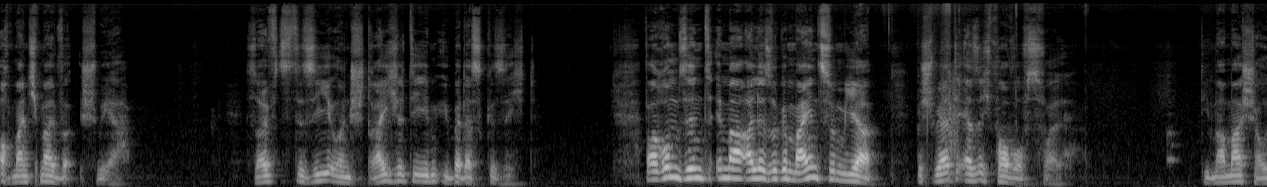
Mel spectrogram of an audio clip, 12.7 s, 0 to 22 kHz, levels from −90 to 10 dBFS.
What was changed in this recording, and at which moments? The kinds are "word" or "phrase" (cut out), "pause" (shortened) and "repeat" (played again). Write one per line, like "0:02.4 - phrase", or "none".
none

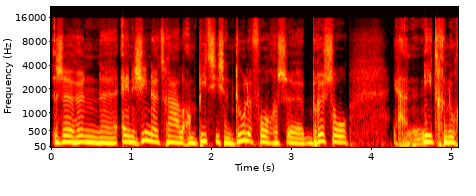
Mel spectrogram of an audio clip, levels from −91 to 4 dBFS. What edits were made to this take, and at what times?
none

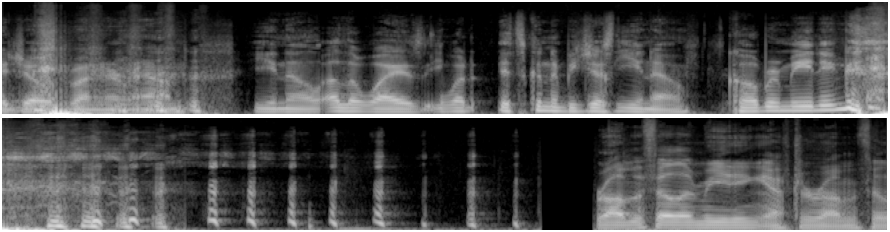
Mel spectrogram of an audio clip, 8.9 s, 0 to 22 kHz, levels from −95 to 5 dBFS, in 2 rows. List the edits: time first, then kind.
0:01.1 - pause
0:01.6 - word
0:02.2 - word
0:03.0 - word
0:03.6 - phrase

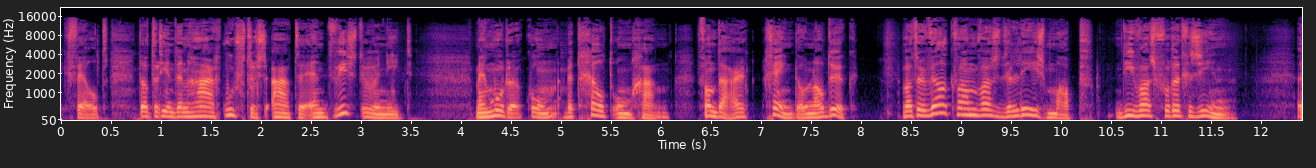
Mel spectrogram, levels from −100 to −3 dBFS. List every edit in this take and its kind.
0:01.0 - word
0:01.6 - word
0:02.7 - phrase
0:05.0 - word
0:08.4 - pause
0:11.2 - word

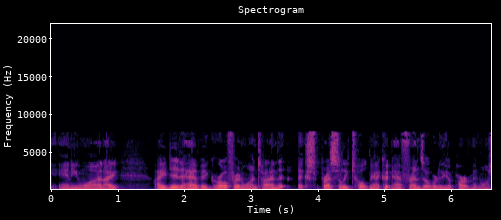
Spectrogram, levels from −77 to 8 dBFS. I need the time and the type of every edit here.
none

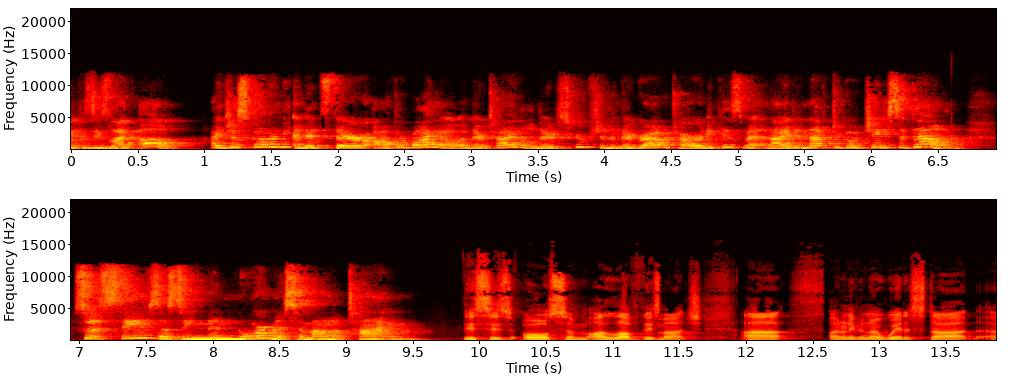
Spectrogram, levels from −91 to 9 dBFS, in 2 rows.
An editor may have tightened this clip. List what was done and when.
0:01.0 - pause
0:01.6 - word
0:11.3 - word
0:12.6 - pause

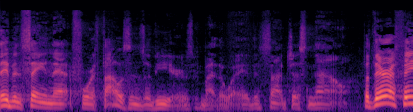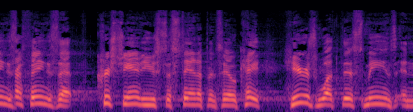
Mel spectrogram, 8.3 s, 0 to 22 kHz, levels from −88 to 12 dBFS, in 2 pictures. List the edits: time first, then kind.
0:03.6 - pause
0:04.3 - repeat

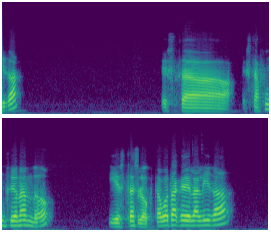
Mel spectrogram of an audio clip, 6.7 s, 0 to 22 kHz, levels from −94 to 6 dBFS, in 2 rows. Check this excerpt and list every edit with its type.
0:04.2 - pause
0:05.0 - word

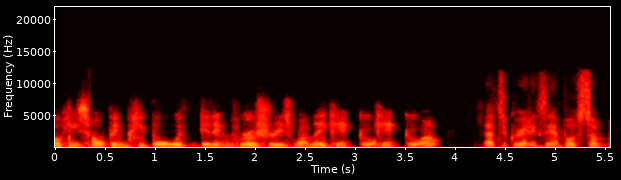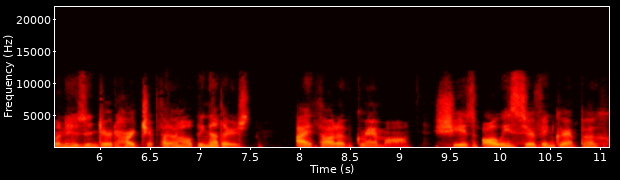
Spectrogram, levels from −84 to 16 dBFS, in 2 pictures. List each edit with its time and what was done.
0:03.2 - repeat

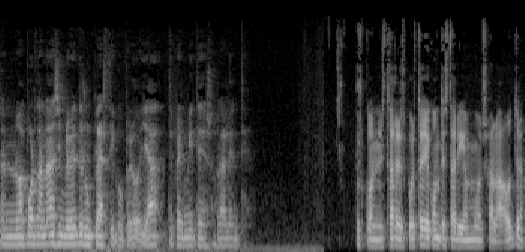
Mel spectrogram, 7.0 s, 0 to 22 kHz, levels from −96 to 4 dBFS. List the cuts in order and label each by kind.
0:02.2 - word
0:02.9 - word

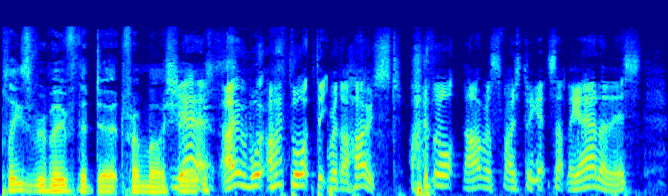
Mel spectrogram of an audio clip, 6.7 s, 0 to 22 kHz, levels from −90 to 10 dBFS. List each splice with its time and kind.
0:03.3 - word

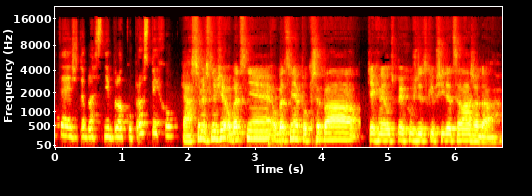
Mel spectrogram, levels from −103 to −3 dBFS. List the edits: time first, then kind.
0:01.8 - pause

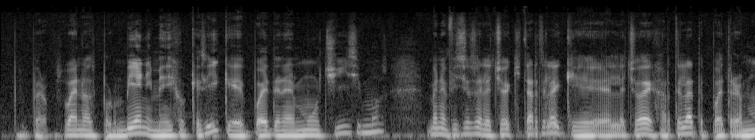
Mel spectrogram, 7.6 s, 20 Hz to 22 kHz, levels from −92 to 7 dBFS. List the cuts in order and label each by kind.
none

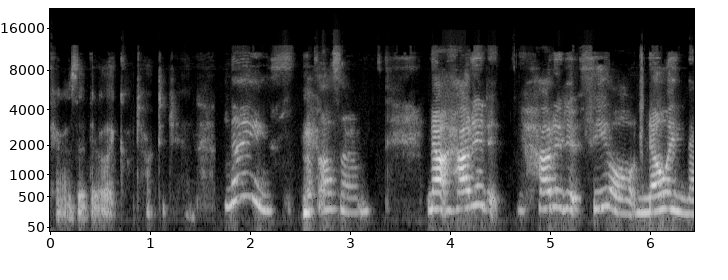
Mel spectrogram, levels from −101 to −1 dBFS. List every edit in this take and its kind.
0:01.6 - pause

